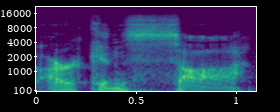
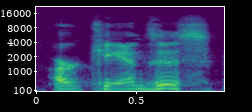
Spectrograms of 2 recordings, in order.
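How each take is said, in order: First: Arkansas with a silent final S, ending in "saw"; standard pronunciation. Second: Arkansas said as ar-KAN-zus, like Kansas; alternative pronunciation. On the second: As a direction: rhyme the end of Arkansas with Kansas. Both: Shown as a demonstration. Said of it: "depending on how you pronounce it".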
